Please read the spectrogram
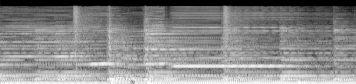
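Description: Blues band in an instrumental break: a harmonica holds long notes over acoustic guitar and bass, with a drum hit about every two seconds.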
